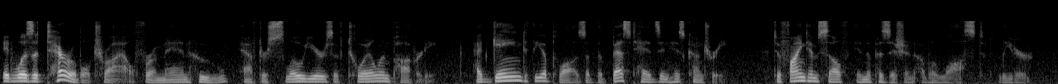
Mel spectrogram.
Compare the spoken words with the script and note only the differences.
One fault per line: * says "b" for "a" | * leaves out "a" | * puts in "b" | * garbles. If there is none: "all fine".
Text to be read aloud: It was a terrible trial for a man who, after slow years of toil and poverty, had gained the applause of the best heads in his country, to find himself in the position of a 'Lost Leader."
all fine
